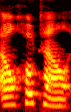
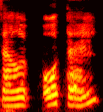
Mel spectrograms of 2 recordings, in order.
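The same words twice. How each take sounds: First: The h at the start of hotel is sounded. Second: The h at the start of hotel is silent. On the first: The speaker calls it wrong. "Don't pronounce your H, it's not el hotel" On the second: The speaker calls it right. "it's el hotel"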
